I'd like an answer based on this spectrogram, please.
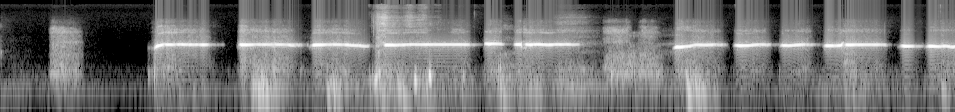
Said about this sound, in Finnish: Kyllä, hei hienoa, hienoa viheltelyä oli ja, ja, ja kaikki tiesi jotakin.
